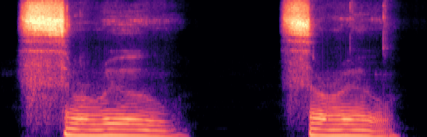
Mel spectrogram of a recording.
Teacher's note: We have the unvoiced TH, the long O sound as in moon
